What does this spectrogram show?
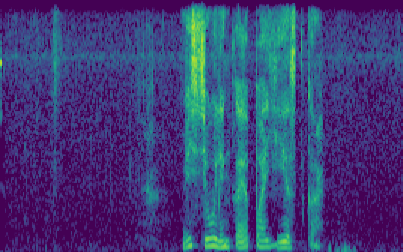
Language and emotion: Russian, positive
